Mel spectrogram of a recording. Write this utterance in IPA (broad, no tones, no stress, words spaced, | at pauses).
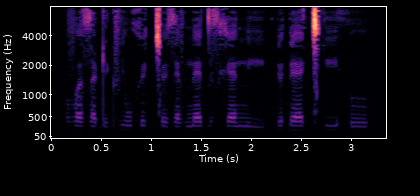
vʌzʌɖ iɖviwxʏ ǀʏzɛvn̪ɛ dəzxɛ n̪i | ɗʏɗɛ ǀʰi hu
